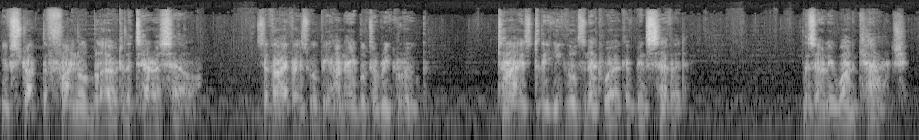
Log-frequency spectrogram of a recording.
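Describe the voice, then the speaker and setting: An actor playing a coolly persuasive, calculating escaped prisoner in a video game, speaking in a measured, formal way. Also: male voice, on the low side, bright, forceful tone, rough recording. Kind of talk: video game dramatic acting.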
